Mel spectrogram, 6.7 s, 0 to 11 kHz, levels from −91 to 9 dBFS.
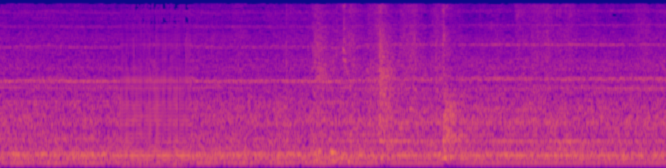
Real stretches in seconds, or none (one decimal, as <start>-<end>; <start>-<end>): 0.0-1.2; 1.9-6.7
